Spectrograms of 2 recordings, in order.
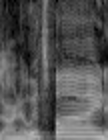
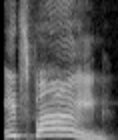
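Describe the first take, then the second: First: High, slow call at restrained volume; Moo calling out. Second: Very high, loud shout across a room; Moo calling out. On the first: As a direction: call from afar without really shouting. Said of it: "Moo calls out to you from the stairs". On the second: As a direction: yell it out in a squeaky, high voice. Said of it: "he calls out to you". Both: Acted.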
